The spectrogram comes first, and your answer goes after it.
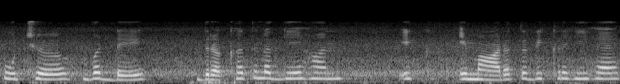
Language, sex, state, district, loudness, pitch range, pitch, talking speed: Punjabi, female, Punjab, Kapurthala, -15 LUFS, 245-275 Hz, 265 Hz, 95 wpm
